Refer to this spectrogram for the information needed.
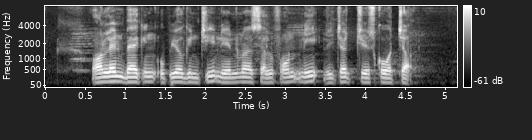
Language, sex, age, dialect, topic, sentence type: Telugu, male, 51-55, Utterandhra, banking, question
